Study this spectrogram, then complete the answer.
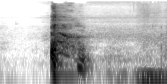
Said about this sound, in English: I'm just on the back end of a cold, so if you hear a cough, I do apologise.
